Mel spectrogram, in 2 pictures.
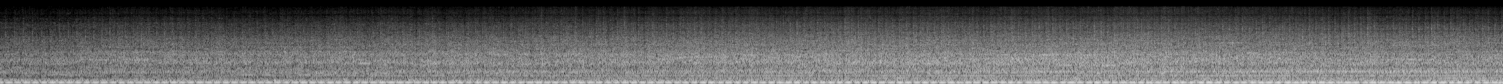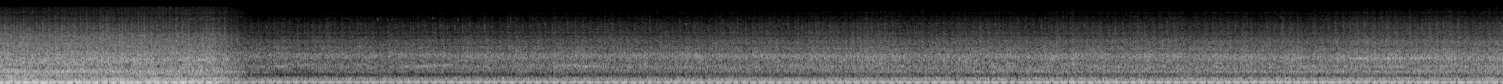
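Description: Kubota SR40 combine harvester running under load while cutting rice: a steady engine drone with a busy mechanical noise above it. About seventeen seconds in, the sound abruptly becomes quieter and duller.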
